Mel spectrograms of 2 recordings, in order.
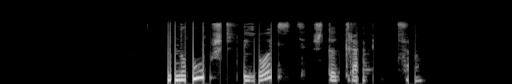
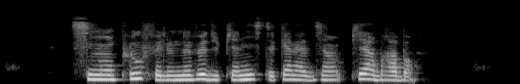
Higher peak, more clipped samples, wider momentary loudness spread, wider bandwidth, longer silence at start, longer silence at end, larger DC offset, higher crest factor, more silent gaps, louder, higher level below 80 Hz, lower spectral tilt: about the same, -2 dBFS vs -4 dBFS; neither; first, 19 LU vs 9 LU; second, 7.8 kHz vs 9.2 kHz; first, 1.7 s vs 0.75 s; second, 0.9 s vs 1.05 s; neither; first, 20 dB vs 14 dB; first, 3.07-3.12 s, 3.22-3.28 s, 3.91-3.97 s vs none; about the same, -19 LUFS vs -17 LUFS; first, -50 dBFS vs -62 dBFS; second, -5 dB/octave vs -6.5 dB/octave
